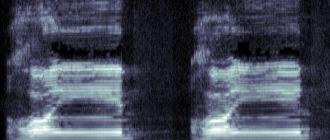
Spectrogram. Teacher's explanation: হলকের শেষ ভাগ হইতে যে হরফটি উচ্চারিত হয় সেটি হচ্ছে গইন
